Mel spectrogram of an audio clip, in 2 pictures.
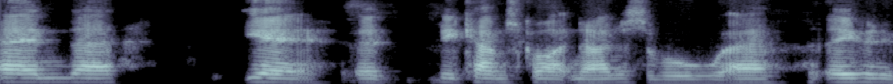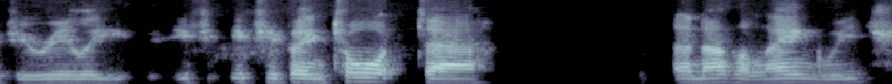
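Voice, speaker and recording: The speaker talks at a moderate pace. The intonation is monotone and flat. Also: man. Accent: Tasmanian. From Tasmania, Australia. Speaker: podcast host. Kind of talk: casual chat.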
